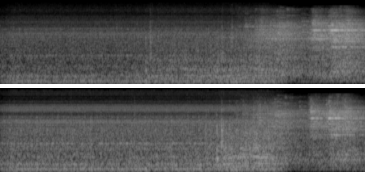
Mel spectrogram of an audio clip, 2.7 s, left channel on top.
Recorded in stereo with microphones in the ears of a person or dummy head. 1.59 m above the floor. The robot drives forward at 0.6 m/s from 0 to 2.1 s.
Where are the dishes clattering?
70° right (ahead or behind), 4 m; by 2.6 s 65° right (ahead or behind), 4 m.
